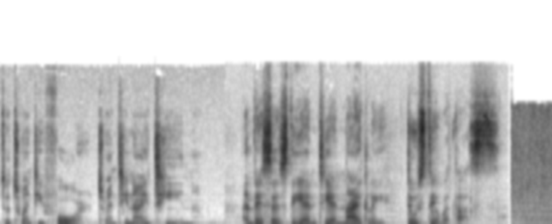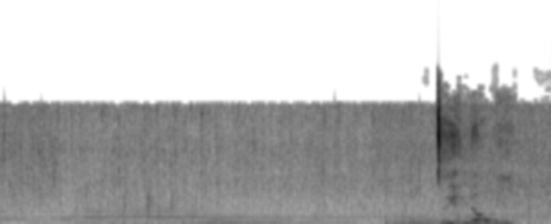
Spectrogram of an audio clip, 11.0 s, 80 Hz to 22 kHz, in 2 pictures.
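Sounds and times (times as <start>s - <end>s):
steady rain falling: 5.1s - 11.0s
low long-held music notes: 5.2s - 11.0s.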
